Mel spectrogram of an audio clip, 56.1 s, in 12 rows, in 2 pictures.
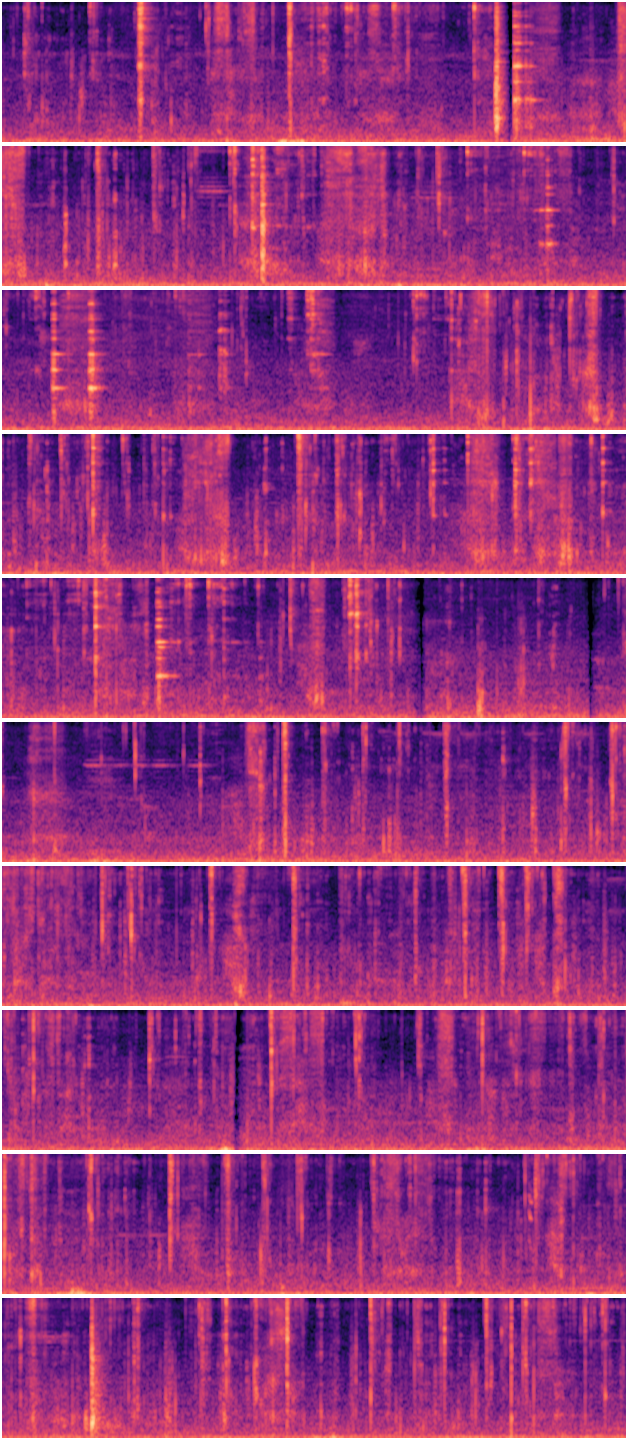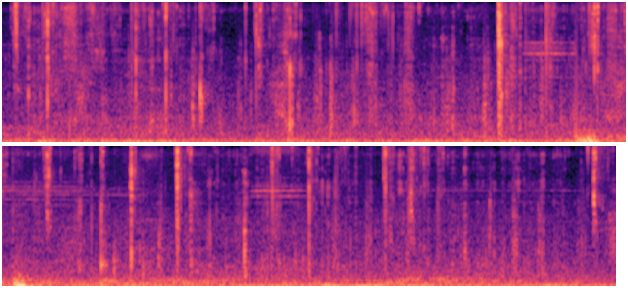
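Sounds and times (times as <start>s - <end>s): wet chewing: 0.0s - 56.0s
fork clinking on glass bowl: 3.6s - 4.1s, 8.2s - 9.0s, 9.6s - 11.9s, 19.3s - 20.7s.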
